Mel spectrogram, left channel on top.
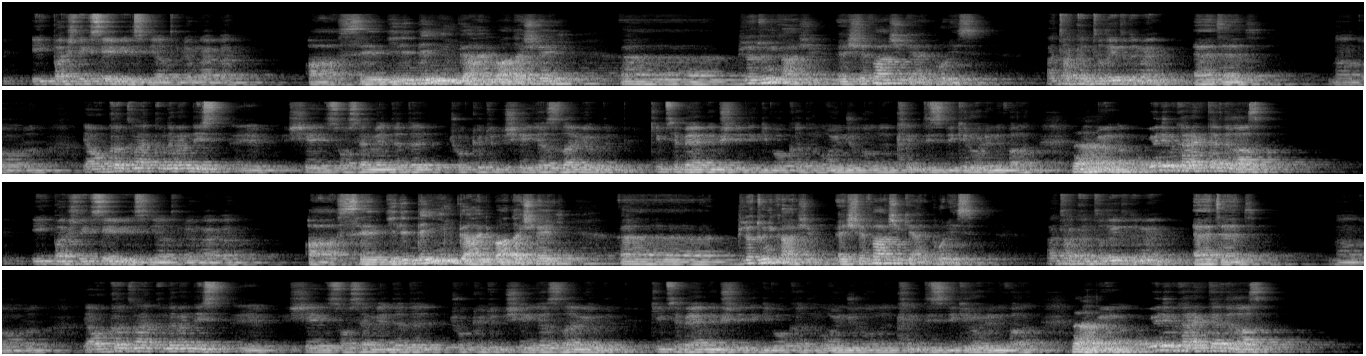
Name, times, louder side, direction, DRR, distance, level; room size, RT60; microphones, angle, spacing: voice 1, 0.3-2.4 10.4-11.6 13.3-26.2, equal, 70° left, -3 dB, 0.8 m, -21 dB
voice 2, 3.1-5.6 6.2-9.7 11.9-12.5 24.3-24.7, right 1 dB, 50° right, 2 dB, 0.4 m, -18 dB
sound 1, 3.5-9.4 9.7-10.2 10.5-10.9, left 1 dB, 5° right, 0.5 m, -42 dB
2.9 x 2.2 x 3.3 m, 1.3 s
head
